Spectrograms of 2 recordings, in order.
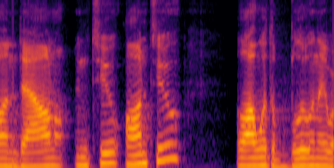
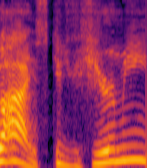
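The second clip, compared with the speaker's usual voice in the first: staticky, crackly, pitched-up voice like bad radio; 5 semitones higher than usual. A game master voices Doctor O calling the heroes over their morphers: crackly radio voice of Doctor O. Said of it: "And it's like crackly and staticky".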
